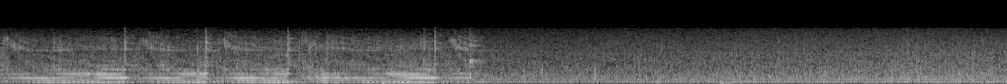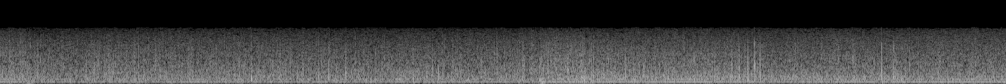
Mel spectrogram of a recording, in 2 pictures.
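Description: Laboratory electrical apparatus in a 1930s film soundtrack: a pulsing, pitched buzz that stops about five seconds in, leaving a steady low hum under hiss.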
